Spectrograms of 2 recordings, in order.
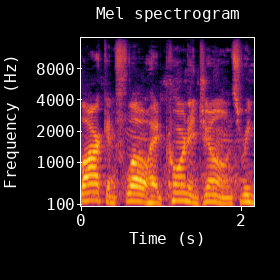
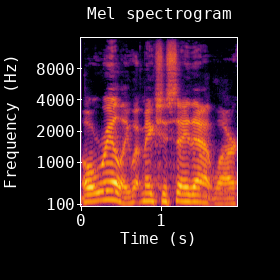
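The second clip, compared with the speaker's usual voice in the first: ordinary delivery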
